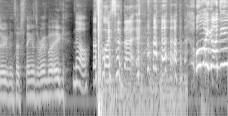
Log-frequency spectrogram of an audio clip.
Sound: laughs

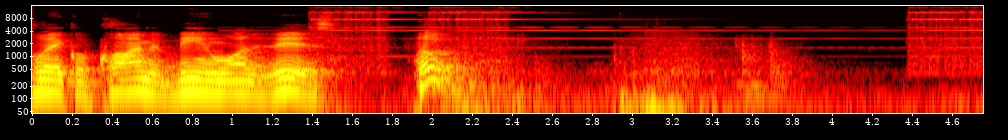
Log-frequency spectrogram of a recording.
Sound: phone rings

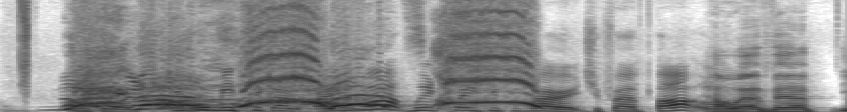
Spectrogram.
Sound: yelling

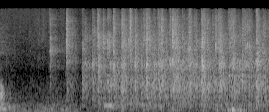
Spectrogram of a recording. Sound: audience applauds

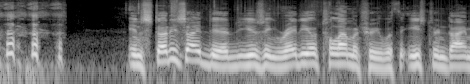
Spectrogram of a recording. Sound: laughs

